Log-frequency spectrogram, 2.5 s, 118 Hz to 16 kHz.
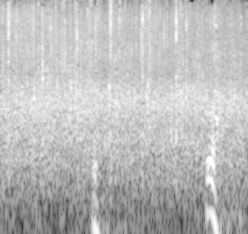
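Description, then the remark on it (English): An audience claps steadily in response to a speaker mentioning 53 years of marriage, a dense, even patter of many hands throughout, with a couple of brief voice fragments rising above the applause. “So few make it that they always applaud when you say that, you know.”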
